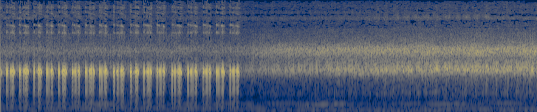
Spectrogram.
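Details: Asian common toads (kodok bangkong) calling at night after heavy rain. A fast, regular train of about fifteen pulsed, trilling notes fills the first three and a half seconds, then gives way to a steady, dense droning chorus with soft lower croaks.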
